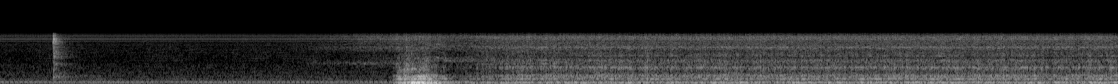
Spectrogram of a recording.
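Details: 1985 Rheem 100,000 BTU gas furnace: gas valve click, about three-second pause, then loud whoomp as burners catch; delayed ignition explosions caused by clogged burner orifices, fixed by cleaning.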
